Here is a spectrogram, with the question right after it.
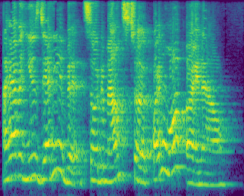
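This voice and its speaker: Echoey recording, woman acting fond fussing mother, rather high voice, old-time radio play, trusting and chatty. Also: very animated, fast talker. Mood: earnest, confiding. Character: doting, trusting, wealthy mother of a teenage son. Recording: roomy, echoing stage-like sound.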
